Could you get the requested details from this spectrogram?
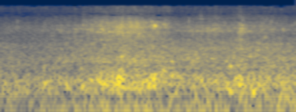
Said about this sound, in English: Being fully present with the sounds of the waves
